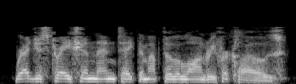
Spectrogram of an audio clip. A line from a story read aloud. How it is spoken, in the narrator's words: Gardner said in a flat voice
